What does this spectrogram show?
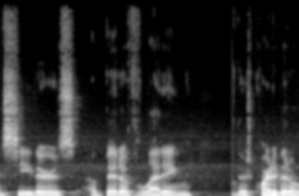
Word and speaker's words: leading: so next we have this is actually pronounced letting not leading and it's called that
